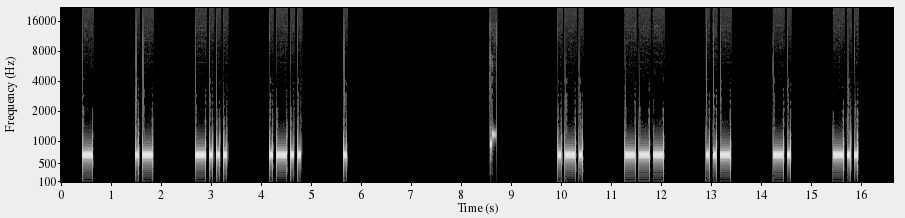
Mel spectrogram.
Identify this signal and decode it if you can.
Morse code, heard as a keyed tone, about 17 wpm, spaced as for 8 wpm, 700 Hz. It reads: TABLE ROUND
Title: 4x Character Spacing - Top 500 Words - 17wpm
